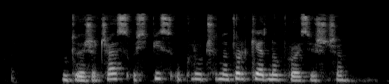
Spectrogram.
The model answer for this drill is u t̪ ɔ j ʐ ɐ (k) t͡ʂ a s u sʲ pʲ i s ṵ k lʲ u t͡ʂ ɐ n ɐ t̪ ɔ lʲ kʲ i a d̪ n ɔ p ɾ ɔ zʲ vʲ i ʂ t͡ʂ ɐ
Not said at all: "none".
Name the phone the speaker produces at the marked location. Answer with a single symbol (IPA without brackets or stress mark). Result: none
